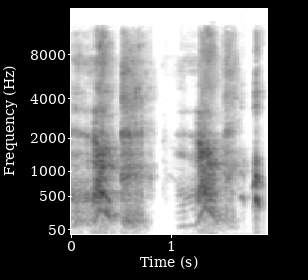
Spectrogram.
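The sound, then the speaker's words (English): A person imitates a big dog barking, giving two deep, gruff woofs separated by a brief pause, followed by a short sharp yip, loud with no other talk. “That's a really good bark. That's a big dog.”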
